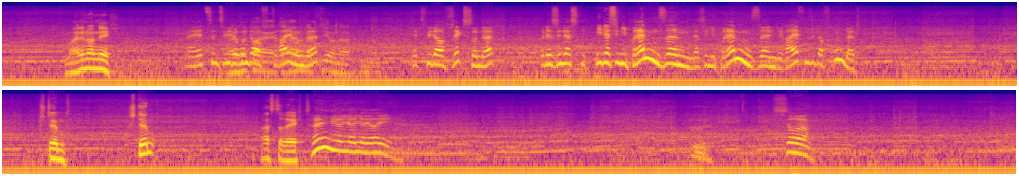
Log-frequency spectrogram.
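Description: A racing car engine hums steadily at low speed.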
